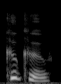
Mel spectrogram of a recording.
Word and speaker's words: Cuckoo: And let me uh get the pronunciation right from the start. It's cuckoo. C coo.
